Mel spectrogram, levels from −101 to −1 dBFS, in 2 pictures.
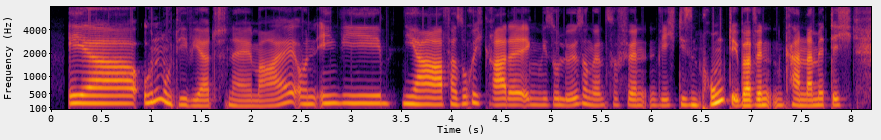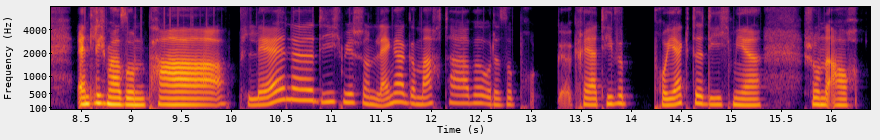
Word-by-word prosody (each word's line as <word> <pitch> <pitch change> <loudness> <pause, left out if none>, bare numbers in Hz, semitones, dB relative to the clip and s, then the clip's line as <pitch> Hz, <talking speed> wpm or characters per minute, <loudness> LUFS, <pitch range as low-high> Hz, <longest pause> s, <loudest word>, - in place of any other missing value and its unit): eher 225 -1 +2
unmotiviert 185 - -4
schnell 150 -5 -10
mal 165 - -5
und 205 0 -5
irgendwie, 225 -1 -4
ja, 195 -3 +2
versuche 200 +4 -7
ich 225 - -11
grade 180 -1 0
irgendwie 180 0 -7
so 180 0 -9
Lösungen 175 0 -6
zu 180 - -16
finden, 170 -1 -8
wie 165 - -8
ich 170 +1 -11
diesen 180 -1 -4
Punkt 270 +10 +3
überwinden 170 +2 +1
kann, 170 -3 -2
damit 175 +2 -2
ich 175 +1 -6 0.4
endlich 220 +2 +6
mal 195 -2 +8
so 185 - +5
'n 180 0 +4
paar 185 0 +6
Pläne, 305 - 0
die 265 0 -4
ich 270 - -10
mir 250 -1 -2
schon 215 -5 -6
länger 205 +11 -1
gemacht 215 +1 -6
habe 230 -1 -5
oder 195 -3 -6
so 190 +1 -10
Pro - - -26 0.2
äh, - - -12
kreative 205 +3 -2 0.3
Projekte, 210 +4 0
die 190 -1 -3
ich 190 - -9
mir 175 -1 +1 0.4
schon 190 -2 0
auch 175 0 -1
190 Hz, 170 wpm, -23 LUFS, 175-225 Hz, 0.4 s, mal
